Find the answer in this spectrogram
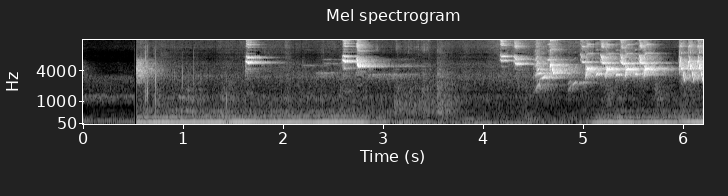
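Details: European goldfinch, untutored Western bird, giving scattered sharp high notes and short buzzy twitters that build into a fast trilling phrase near the end, partly masked by a loud low droning hum.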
